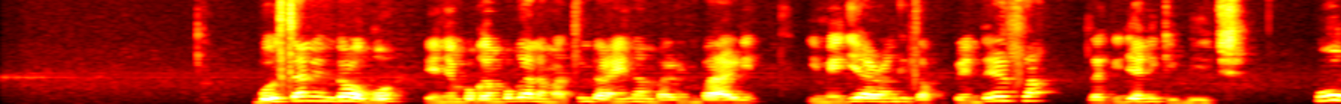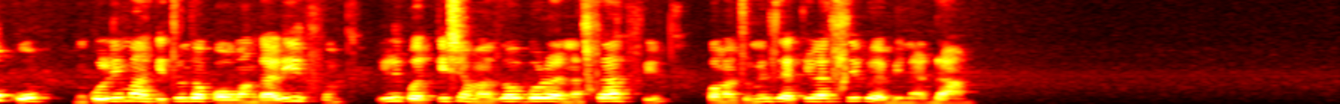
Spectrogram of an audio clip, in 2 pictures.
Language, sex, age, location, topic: Swahili, female, 25-35, Dar es Salaam, agriculture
